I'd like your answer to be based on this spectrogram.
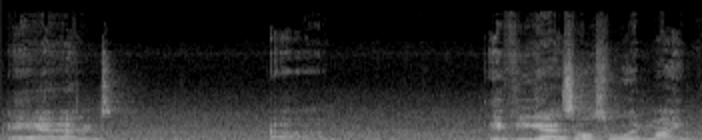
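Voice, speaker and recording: A man with a raspy, sore voice, talking casually to camera in a car vlog with lots of fillers. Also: low-pitched, level tone, slow pace. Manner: laid-back, rambling with many fillers. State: sore, hurting voice. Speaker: car vlogger. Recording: clear background noise.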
